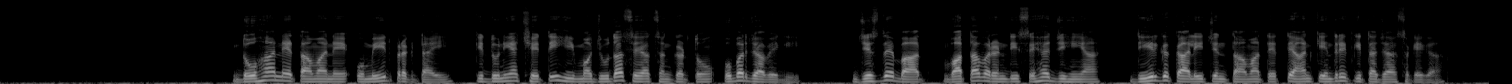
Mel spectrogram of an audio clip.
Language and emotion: Punjabi, neutral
